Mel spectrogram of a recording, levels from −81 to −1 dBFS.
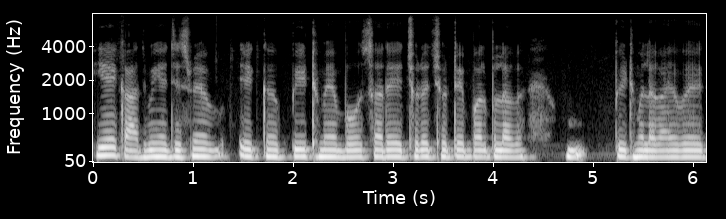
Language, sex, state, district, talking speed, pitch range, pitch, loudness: Hindi, male, Goa, North and South Goa, 175 wpm, 130-135 Hz, 135 Hz, -12 LUFS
